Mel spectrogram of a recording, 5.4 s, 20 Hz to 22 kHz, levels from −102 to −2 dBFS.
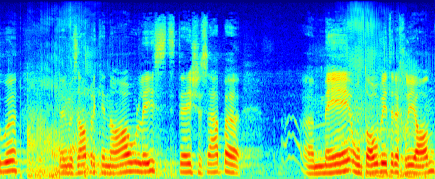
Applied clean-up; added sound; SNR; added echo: none; Zipper (clothing); 15 dB; none.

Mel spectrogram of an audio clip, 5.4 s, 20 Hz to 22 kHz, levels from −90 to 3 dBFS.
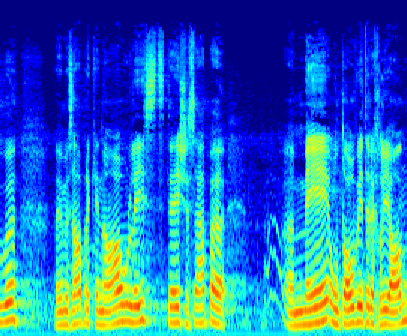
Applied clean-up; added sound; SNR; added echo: none; none; none; none.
